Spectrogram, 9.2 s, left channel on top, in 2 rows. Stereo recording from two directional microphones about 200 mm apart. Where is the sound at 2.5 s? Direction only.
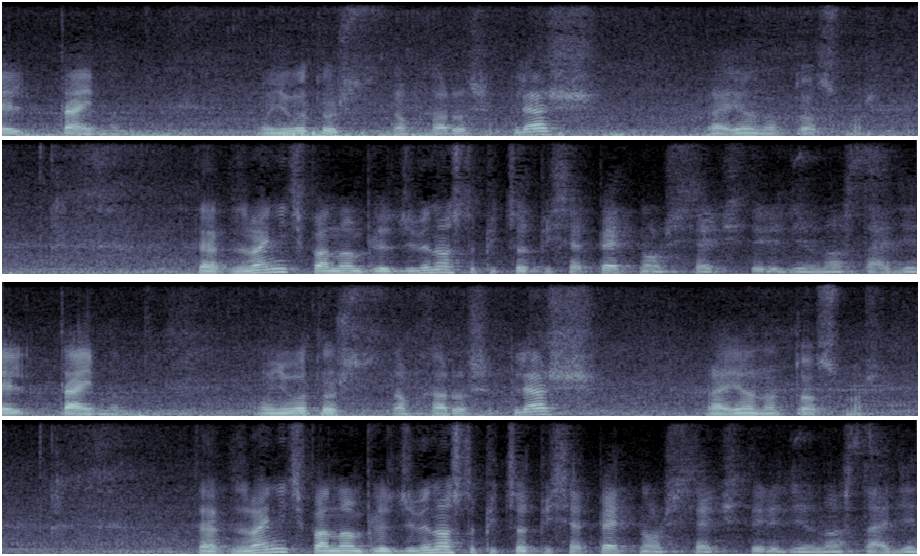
5° right (ahead or behind); by 4.2 s 20° right (ahead or behind).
